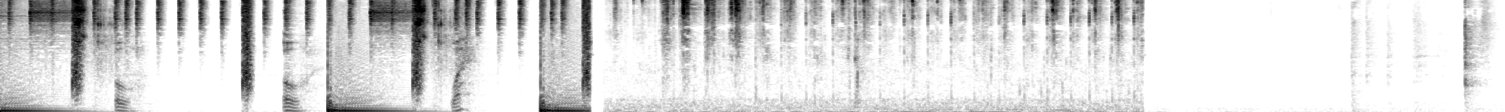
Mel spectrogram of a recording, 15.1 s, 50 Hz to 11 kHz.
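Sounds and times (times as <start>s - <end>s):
rapid clicking and scratching: 6.0s - 11.5s.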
